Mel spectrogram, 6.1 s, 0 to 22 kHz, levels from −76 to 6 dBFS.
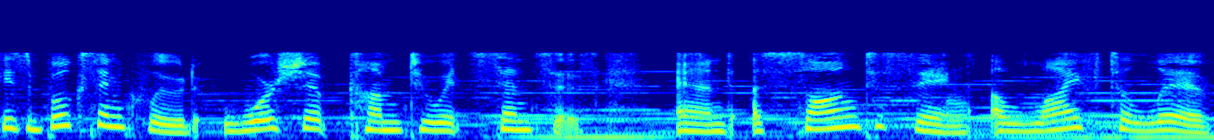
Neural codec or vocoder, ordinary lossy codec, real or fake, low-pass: none; MP3, 32 kbps; real; 5.4 kHz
